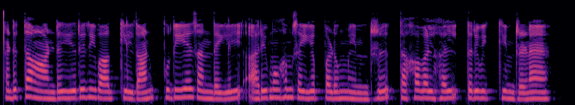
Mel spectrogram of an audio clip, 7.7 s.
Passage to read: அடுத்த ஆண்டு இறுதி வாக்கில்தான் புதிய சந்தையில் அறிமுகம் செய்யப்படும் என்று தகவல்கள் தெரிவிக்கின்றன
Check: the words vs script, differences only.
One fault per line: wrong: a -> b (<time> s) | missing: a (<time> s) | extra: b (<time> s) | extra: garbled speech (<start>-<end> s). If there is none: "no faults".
no faults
